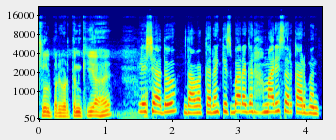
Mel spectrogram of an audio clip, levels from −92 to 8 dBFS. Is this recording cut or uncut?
cut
